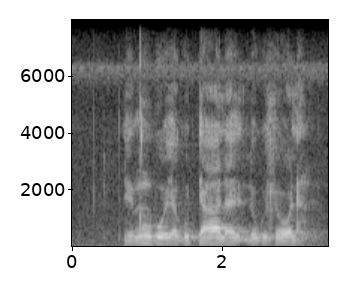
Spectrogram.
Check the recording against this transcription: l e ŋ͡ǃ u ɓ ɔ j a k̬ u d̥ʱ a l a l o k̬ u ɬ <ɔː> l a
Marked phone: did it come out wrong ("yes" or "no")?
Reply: no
